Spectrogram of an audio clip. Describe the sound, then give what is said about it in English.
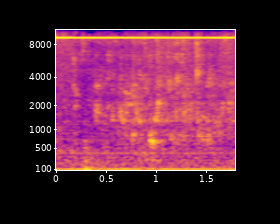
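Water pours steadily into a big pan, a continuous soft splashing rush that holds at an even level for a couple of seconds, fairly quiet with no voices over it. “Some water in.”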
